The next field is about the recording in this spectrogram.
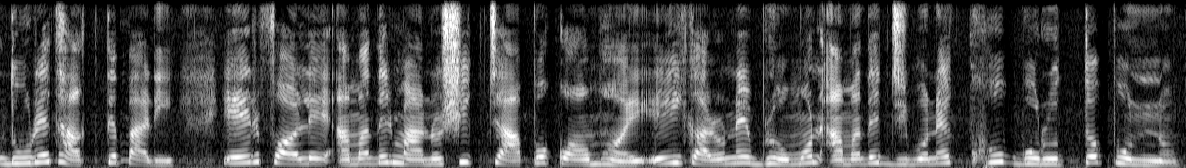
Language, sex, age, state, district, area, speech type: Bengali, female, 18-30, West Bengal, South 24 Parganas, urban, spontaneous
